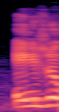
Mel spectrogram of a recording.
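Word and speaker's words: A'ja: Asia Wilson is the it's spelled A-J.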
